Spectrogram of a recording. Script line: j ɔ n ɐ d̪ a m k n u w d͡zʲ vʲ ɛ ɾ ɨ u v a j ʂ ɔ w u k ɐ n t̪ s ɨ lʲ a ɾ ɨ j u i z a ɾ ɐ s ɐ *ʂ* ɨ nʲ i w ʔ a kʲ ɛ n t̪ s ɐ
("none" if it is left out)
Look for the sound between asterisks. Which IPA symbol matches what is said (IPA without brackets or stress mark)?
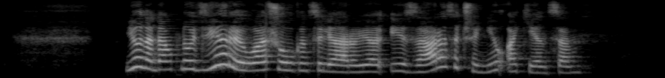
t͡ʂ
